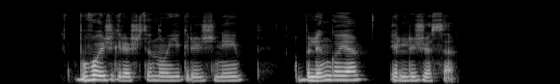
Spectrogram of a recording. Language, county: Lithuanian, Vilnius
